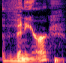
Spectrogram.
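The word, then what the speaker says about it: venire: is it's ven I it is pronounced by everyone that I know as veneer I understand why the court pronounces it venir but veneer also um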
